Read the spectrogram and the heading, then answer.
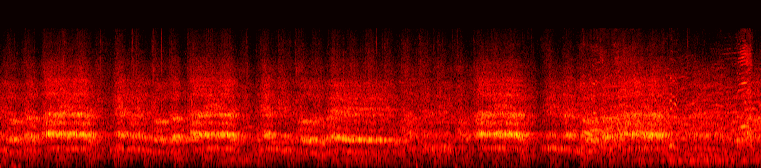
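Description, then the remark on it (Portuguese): A large crowd of Chelsea football fans sings a tribute chant to Bakayoko, the French midfielder who scored the goal, in unison, loud and sustained, with a repeating melodic phrase and brief dips between lines over a constant roar of voices. “É a música em homenagem ao Bakayoko, que fez o gol o meia francês,”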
